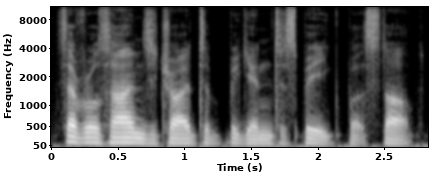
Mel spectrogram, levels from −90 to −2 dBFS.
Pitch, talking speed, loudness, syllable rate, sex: 100 Hz, 210 wpm, -18 LUFS, 5.5 syllables/s, male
